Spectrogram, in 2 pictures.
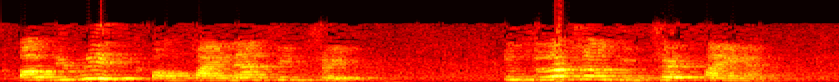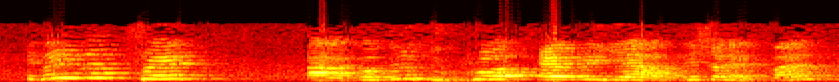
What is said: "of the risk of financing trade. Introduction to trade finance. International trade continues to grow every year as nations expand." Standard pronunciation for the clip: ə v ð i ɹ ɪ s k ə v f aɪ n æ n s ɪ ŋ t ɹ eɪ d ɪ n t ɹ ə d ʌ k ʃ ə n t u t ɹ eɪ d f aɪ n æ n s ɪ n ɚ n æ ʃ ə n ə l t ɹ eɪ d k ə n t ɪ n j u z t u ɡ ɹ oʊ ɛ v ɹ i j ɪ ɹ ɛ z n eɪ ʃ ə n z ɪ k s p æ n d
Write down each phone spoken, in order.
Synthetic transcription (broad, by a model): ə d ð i ɹ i s k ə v f aɪ n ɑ n s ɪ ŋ t ɹ eɪ d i n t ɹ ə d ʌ k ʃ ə n t u t ɹ eɪ d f aɪ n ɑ n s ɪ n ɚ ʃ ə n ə t ɹ eɪ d k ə n t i n j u t u ɡ ɹ oʊ ɛ v ɹ i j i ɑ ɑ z n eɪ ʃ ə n ɪ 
